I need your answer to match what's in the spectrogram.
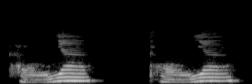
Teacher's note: van a bajar la voz y luego la suben lo más alto que puedan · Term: tono 3 y tono uno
